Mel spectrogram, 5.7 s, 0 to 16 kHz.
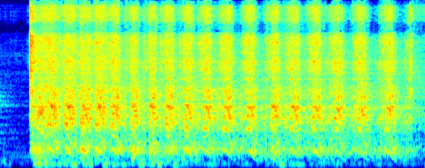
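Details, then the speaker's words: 1953 Mack A40 with an ex-school-bus 24-valve 5.9 Cummins, powered by a charger, a group 31 battery and a jump pack; sluggish cranking at about three compression pulses a second that never catches; slow cranking, no start, weak battery. "ah just not quite enough all right let's see what the battery charger and old wrinkly group 31 and a jump pack all hooked together can do"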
